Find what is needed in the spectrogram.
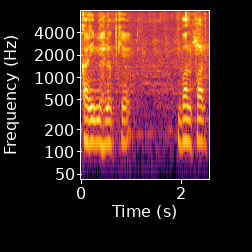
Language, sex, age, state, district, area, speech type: Hindi, male, 30-45, Bihar, Madhepura, rural, spontaneous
